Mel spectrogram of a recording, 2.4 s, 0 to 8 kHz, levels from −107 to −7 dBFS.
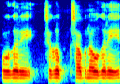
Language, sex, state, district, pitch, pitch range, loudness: Marathi, male, Maharashtra, Dhule, 120 Hz, 115-120 Hz, -17 LUFS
